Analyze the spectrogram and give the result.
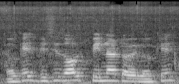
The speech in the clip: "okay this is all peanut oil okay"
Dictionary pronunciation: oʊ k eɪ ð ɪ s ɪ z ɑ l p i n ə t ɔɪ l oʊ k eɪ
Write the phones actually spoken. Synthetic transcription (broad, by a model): oʊ k eɪ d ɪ s ɪ z ɑ l p i n ə t ɔɪ l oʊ k eɪ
